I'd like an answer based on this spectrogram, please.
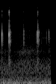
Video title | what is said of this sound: How to Fish Lipless Crankbaits - Bass Fishing (Surprising Outcome) | when I shake it you hear one clack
